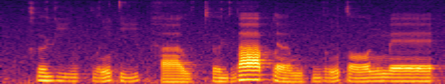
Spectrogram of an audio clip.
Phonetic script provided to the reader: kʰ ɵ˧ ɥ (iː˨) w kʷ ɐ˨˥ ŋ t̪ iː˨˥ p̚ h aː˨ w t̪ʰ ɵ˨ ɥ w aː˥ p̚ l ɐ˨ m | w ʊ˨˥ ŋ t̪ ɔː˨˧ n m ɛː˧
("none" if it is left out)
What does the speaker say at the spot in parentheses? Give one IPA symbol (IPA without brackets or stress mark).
iː˨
